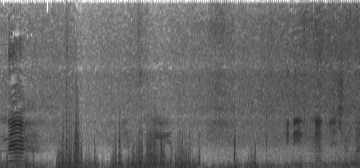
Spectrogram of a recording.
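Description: Strong wind buffets the microphone at a seaside beach picnic, a loud continuous low roar with gusts, while people talk over it throughout.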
